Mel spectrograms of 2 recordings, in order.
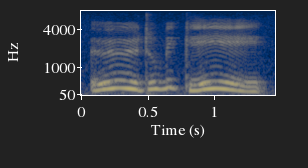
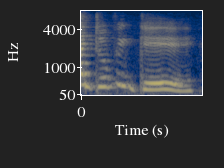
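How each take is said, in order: First: Slow, teasing imitation of his vibe; mocking ooh. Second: Lightly voiced playground jeer; a hint of a schoolyard taunt; schoolkid taunt. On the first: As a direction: drag out "Ooh" to mock him. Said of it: "that vibe he gives off". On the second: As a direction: toss it off like a kid teasing. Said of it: "in a school way".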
